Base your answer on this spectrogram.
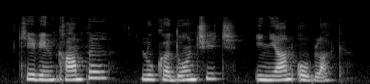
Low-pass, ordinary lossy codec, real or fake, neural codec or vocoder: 9.9 kHz; none; real; none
